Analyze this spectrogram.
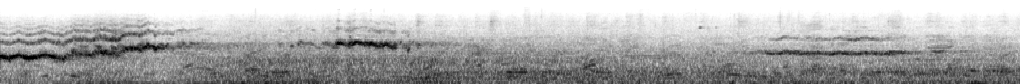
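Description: A car engine hums steadily as the car drives around.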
